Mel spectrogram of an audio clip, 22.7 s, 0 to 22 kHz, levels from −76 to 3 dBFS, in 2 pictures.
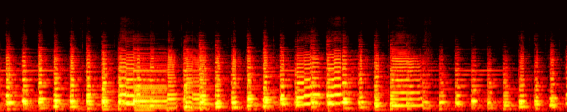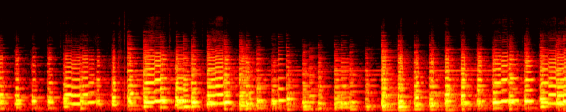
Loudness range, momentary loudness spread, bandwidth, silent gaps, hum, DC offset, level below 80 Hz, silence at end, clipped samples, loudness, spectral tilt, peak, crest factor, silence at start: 6 LU; 9 LU; 7.2 kHz; none; none; under 0.1%; -46 dBFS; 0 s; under 0.1%; -15 LUFS; -7.5 dB/octave; 0 dBFS; 14 dB; 0 s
